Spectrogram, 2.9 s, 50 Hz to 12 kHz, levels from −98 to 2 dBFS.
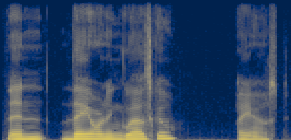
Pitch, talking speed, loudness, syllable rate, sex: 190 Hz, 125 wpm, -18 LUFS, 5.2 syllables/s, female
